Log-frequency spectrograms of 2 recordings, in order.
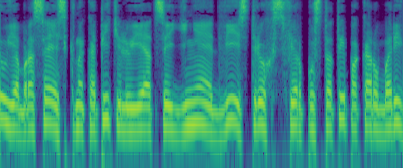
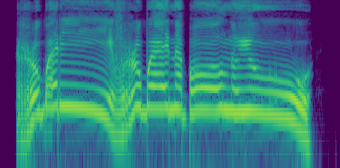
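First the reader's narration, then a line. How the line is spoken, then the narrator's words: Shout. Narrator (Russian): крикнул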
